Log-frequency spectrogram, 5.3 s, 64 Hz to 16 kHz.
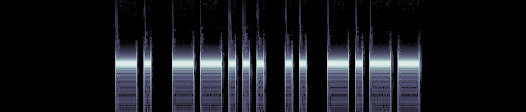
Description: Morse code, heard as a keyed tone, about 17 wpm, 700 Hz. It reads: N7IY
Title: USA Call Signs - 4 Characters - 4x Character Spacing - 17wpm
